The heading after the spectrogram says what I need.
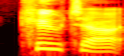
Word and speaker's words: Culter: up on a map, Cooter is actually spelled Coulter, Culter. Now, I don't know if this is a pronunciation thing because of the Scottish accent, but it's actually said as Cooter as far as I could work.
